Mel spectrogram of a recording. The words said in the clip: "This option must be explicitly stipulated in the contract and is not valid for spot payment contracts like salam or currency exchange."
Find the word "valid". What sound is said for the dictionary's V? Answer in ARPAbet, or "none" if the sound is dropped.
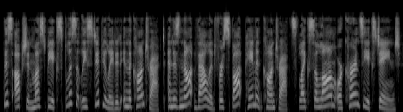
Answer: V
